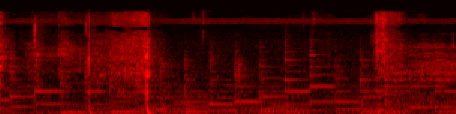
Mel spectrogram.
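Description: Soft background music with the sliding rub of glossy trading cards being shuffled in the hands, one sharper scrape a little under a second in.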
